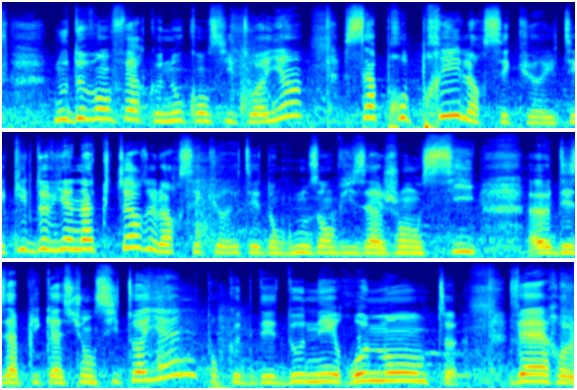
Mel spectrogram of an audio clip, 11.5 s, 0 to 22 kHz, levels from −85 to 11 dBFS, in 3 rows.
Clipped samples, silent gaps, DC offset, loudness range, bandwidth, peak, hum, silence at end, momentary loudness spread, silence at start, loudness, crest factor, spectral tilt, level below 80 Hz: under 0.1%; none; under 0.1%; 2 LU; over 20 kHz; -4 dBFS; none; 0 s; 10 LU; 0 s; -22 LUFS; 16 dB; -4 dB/octave; -38 dBFS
